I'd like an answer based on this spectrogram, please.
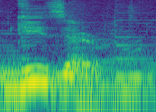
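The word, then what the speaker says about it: Ghizer: How do you pronounce Gizer? G-H-I-Z-E-R. That's geezer.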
